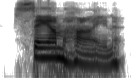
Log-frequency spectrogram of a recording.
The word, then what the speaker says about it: Samhain: And Samhain is spelled S-A-M-H-A-I-N. Looks like Samhain is what it looks like, but it's pronounced like S-O-W-E-N, Samhain.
